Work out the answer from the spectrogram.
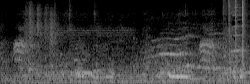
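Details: Pigeons in a loft, likely in Bangladesh, giving low throaty coos in short bursts, with a few brighter chirping notes and faint background clatter.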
